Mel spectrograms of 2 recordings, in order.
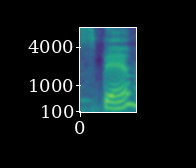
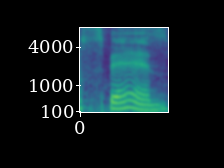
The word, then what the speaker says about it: span: spans as well have, is it spam or span? Span. Wow, I've been saying it wrong all my life.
